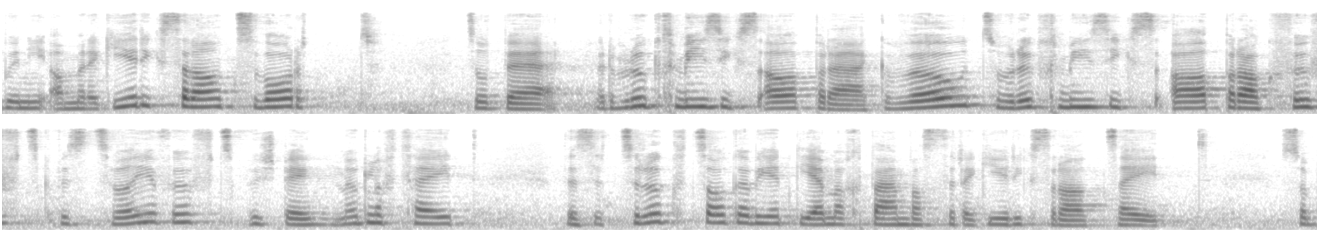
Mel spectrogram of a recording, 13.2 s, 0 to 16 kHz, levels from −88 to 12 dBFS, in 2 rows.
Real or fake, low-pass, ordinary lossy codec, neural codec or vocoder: fake; 10.8 kHz; MP3, 96 kbps; codec, 24 kHz, 0.9 kbps, WavTokenizer, medium speech release version 2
